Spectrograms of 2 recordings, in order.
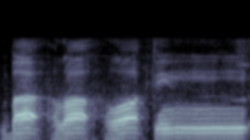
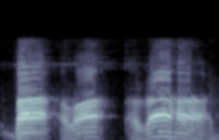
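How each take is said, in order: First: The word ends with a nasal tin sound. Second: The word ends with an h sound. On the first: The reading continues without stopping. "پہلے تو ایسے پڑھیں گے" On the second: The reader stops on this word. "ابھی وقفن کریں گے"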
